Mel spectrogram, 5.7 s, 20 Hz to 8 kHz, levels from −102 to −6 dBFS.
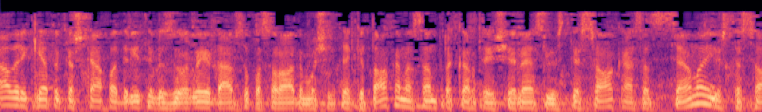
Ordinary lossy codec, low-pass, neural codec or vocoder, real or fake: MP3, 24 kbps; 7.2 kHz; codec, 16 kHz, 16 kbps, FunCodec, trained on LibriTTS, 50 frames a second; fake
